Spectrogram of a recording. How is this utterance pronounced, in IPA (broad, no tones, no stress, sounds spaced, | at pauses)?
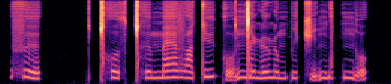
f ø | ǀʰ o θ ǀʰ ø m æ v ɑ t y k o̰ ŋ͡ǀ e ɳ ø ɳ o m p i t͡ʃ ḭ ŋ ɡ u p ɲ o̰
